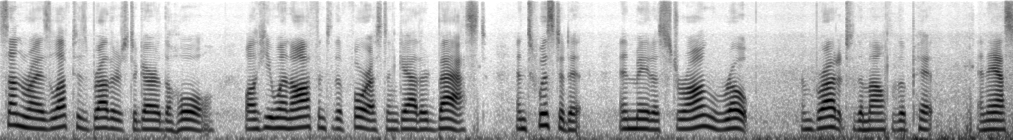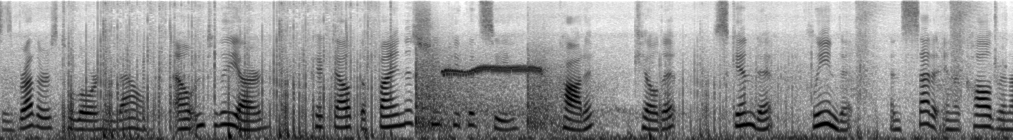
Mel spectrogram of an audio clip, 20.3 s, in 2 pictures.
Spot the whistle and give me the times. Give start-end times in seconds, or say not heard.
14.5-15.7.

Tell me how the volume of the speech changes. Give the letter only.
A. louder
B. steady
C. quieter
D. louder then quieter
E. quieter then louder
B.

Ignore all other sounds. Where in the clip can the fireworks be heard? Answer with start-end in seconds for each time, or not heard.
10.8-20.0.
